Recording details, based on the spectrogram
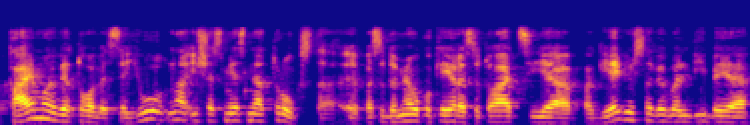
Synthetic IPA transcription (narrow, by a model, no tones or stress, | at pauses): kɐɪmoːʋʲiɛt̪oːʋʲeːsʲɛjuːnɐɪʃʲɛsʲmʲeːsnʲɛt̪ɾuːkst̪ɐpɐsʲɪd̪oːmʲeɛjɛʊkoːkʲɛiːɾɐsʲɪt̪ʊɑːsʲɪjɛpɐɡʲeːɡʲɪjusɐʋʲɪʋɐlʲd̪ʲiːbʲeːjɛ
